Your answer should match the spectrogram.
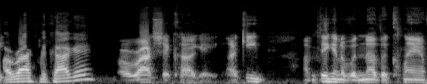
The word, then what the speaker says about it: Arashikage: So yeah, I think the Hara, you know, I keep saying the name wrong. Harakashi, is that the right? Arashikage? Arashikage.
